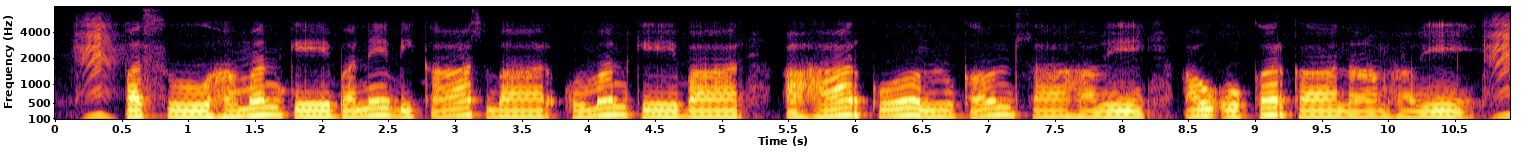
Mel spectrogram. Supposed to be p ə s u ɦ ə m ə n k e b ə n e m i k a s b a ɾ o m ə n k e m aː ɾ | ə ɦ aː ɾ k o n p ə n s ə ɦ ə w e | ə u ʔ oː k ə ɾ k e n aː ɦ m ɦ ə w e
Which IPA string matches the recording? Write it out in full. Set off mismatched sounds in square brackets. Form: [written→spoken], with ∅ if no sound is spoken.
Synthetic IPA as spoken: p ə s u ɦ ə m ə n k e b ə n e [m→b] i k a s b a ɾ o m ə n k e [m→b] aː ɾ | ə ɦ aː ɾ k o n [p→k] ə n s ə ɦ ə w e | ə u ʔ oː k ə ɾ k [e→a] n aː [ɦ→∅] m ɦ ə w e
